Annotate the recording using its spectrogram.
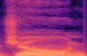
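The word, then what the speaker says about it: Jeanne: if I remember cly that's how her name is actually pronounced it's Jan oh for real yeah oh you're throwing me off you have to call her Joan because everyone in in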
